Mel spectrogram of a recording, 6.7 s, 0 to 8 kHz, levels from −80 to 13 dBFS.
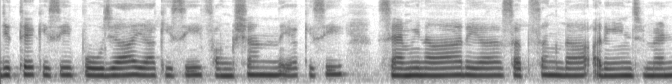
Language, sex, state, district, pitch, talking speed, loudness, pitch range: Punjabi, female, Punjab, Fazilka, 220 Hz, 125 wpm, -16 LUFS, 215-225 Hz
